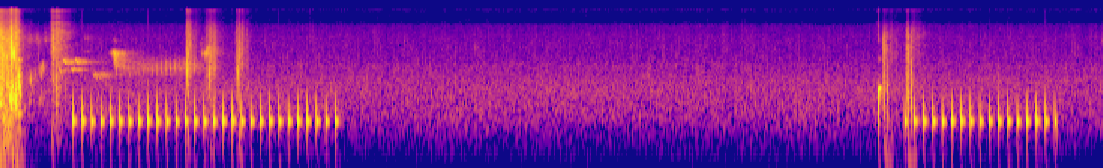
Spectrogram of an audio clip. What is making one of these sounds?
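Rapid electronic blips patter in quick, even succession.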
